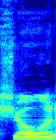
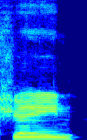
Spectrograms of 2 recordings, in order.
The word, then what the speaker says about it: Schoen: This guy's name is, it looks like Schoen. I think it's pronounced Shane.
